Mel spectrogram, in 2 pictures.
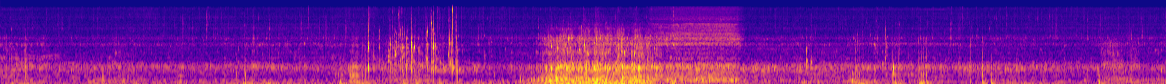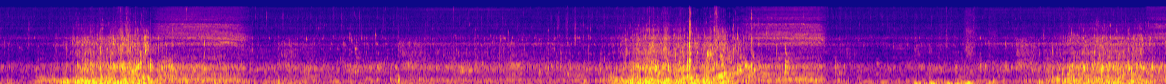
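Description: Scuba diver breathing underwater through a regulator: four bubbling exhalations a few seconds apart, each lasting two to three seconds, with quieter hissing between them.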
